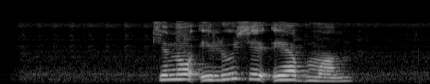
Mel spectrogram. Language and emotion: Russian, neutral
